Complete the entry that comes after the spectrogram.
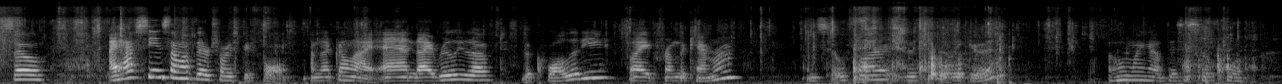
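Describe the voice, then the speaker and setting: Her pitch is medium but swings very widely as this woman speaks at a moderate pace over noticeable background noise. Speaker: vet student and pet bird YouTuber. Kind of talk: product review vlog. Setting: at parents-in-law's house, filmed by boyfriend. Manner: excited, exclamatory.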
